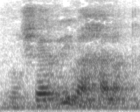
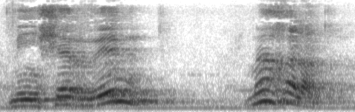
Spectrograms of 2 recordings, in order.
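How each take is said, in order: First: The word sharr is said without a final n. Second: The word sharr is said with a final n. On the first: Refuge is sought from the evil of what was created. The speaker calls it right. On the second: Refuge is sought from an evil that was not created. The speaker calls it wrong.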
